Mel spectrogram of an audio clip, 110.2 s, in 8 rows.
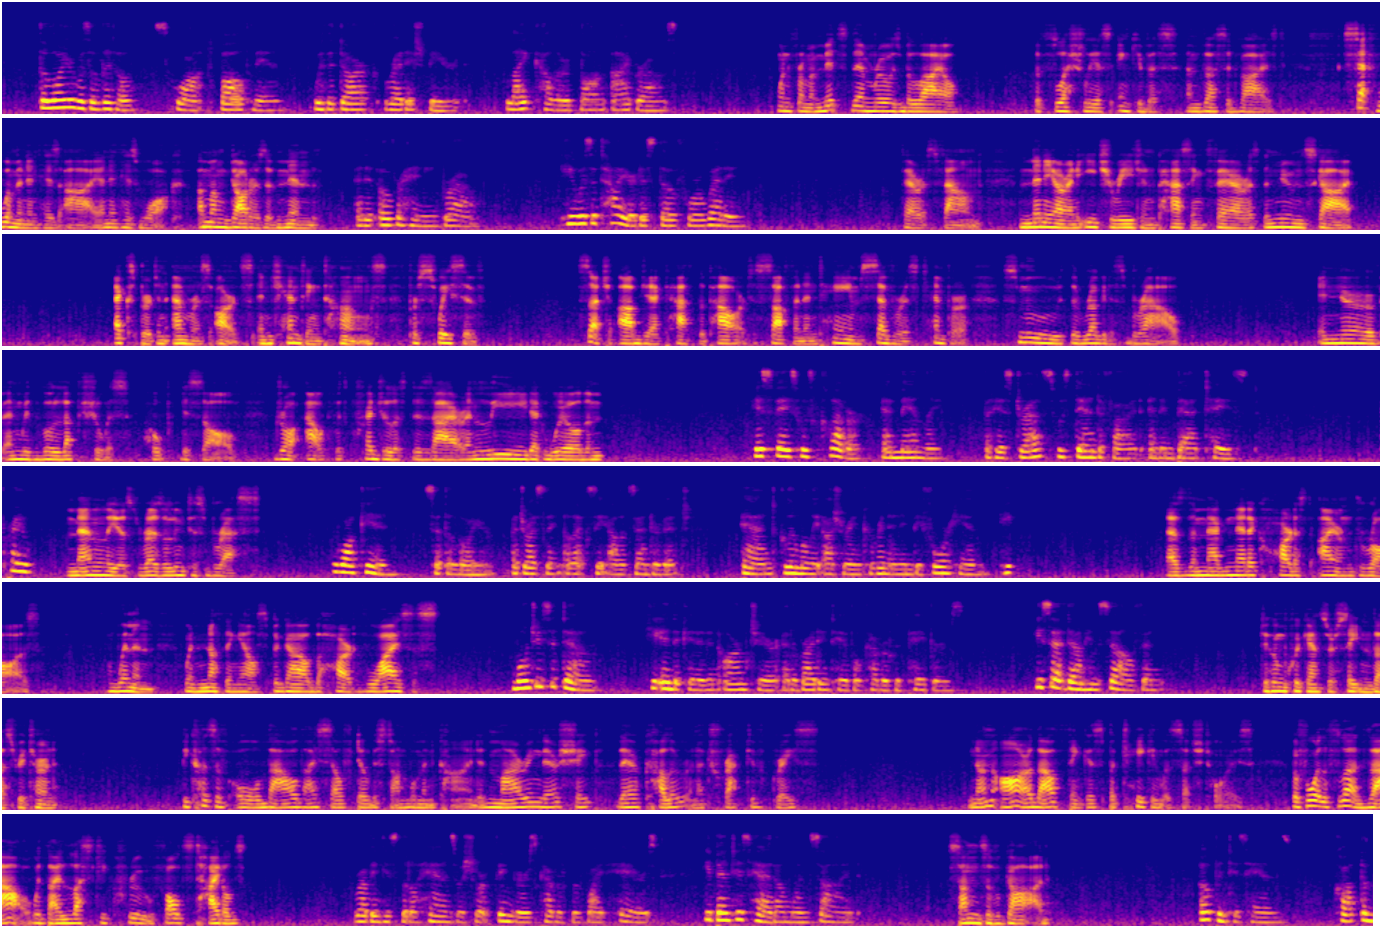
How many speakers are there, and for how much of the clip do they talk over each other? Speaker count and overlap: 2, no overlap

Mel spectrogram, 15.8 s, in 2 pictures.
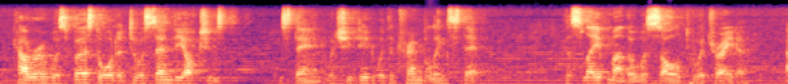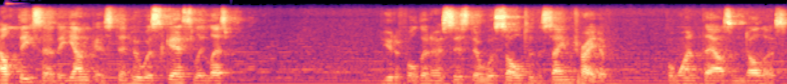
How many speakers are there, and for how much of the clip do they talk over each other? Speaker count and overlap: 1, no overlap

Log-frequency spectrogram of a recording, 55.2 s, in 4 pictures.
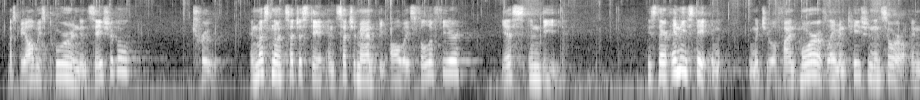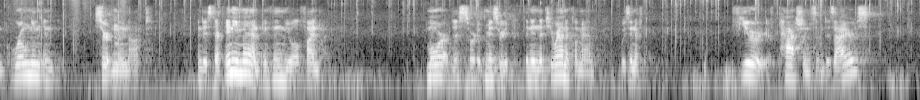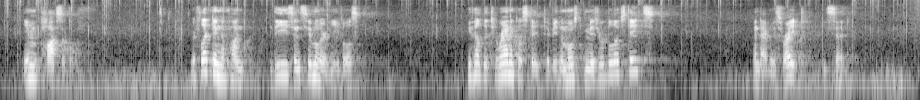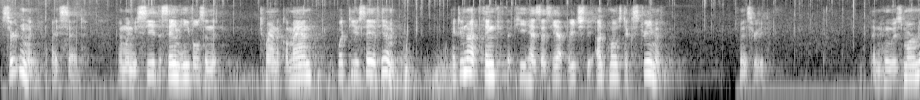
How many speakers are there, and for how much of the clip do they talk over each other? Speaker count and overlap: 1, no overlap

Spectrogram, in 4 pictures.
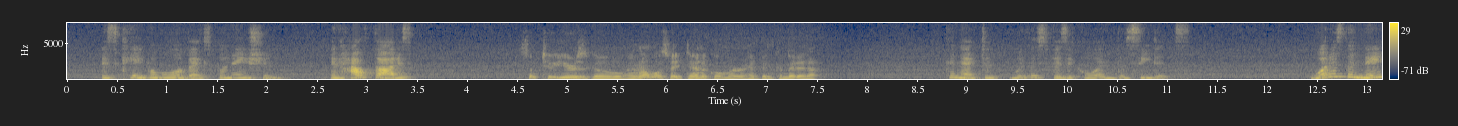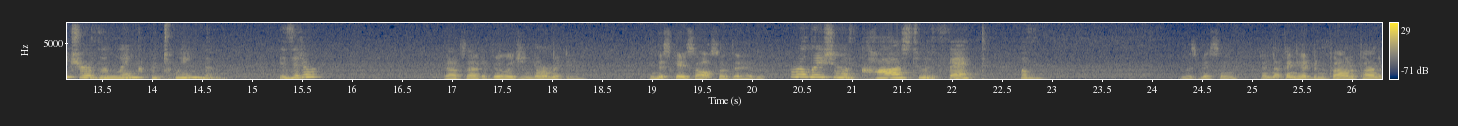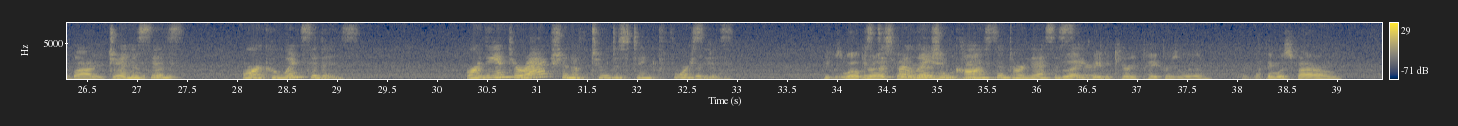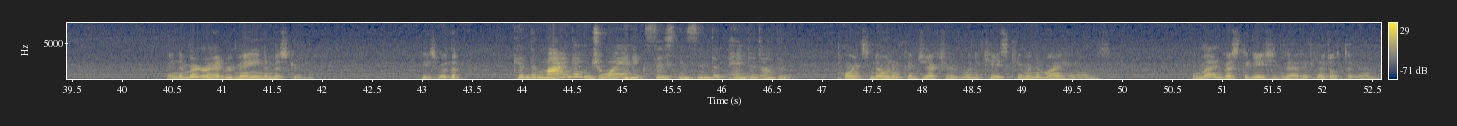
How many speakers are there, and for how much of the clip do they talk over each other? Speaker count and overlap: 2, about 6%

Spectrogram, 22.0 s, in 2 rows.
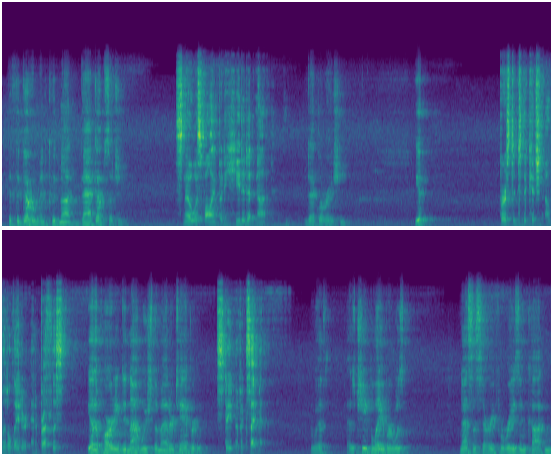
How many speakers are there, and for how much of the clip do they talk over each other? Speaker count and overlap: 2, no overlap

